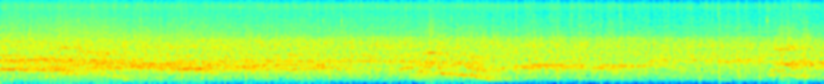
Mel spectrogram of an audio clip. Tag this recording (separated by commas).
Applause, people clapping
